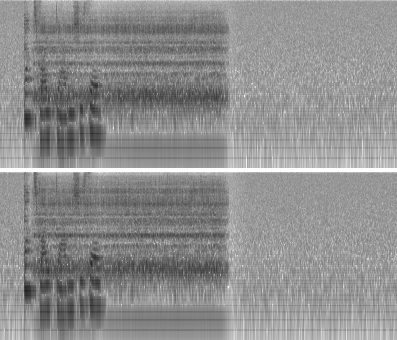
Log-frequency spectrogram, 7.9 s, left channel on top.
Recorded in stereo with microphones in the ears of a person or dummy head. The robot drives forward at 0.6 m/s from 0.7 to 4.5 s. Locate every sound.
0.5 s a woman speaking: 5° right (ahead or behind), 4 m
